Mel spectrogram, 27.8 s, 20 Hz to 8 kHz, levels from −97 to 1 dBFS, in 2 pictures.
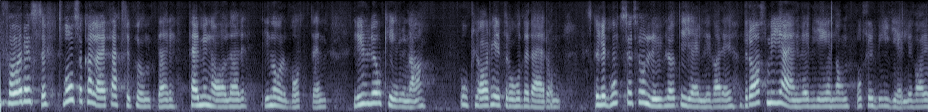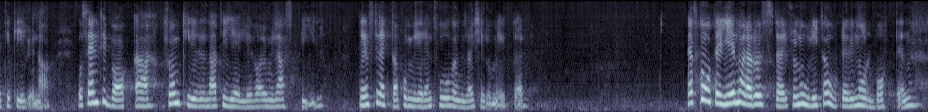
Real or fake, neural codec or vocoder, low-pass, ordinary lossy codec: fake; codec, 16 kHz, 2 kbps, FreqCodec, smaller model; none; none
